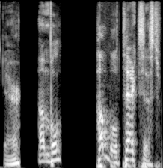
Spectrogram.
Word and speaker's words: Humble: And I was like, well, if the H is silent in Humble, why isn't it silent in Houston?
